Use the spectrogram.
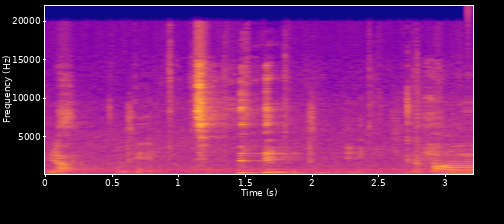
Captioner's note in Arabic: ضحك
